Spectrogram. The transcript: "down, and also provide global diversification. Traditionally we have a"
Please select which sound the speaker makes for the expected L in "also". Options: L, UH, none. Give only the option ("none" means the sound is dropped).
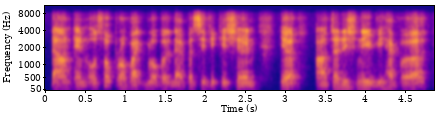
L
